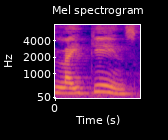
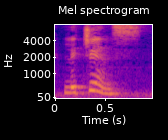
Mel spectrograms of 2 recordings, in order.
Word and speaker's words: lichens: combinedly algae and fungus known as lichens, or you can say lichens. Lichens and lichens, both are the correct pronunciation. You can go with any one, lichens or lichens.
